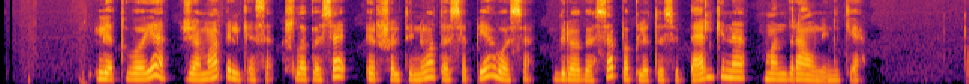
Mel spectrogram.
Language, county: Lithuanian, Klaipėda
